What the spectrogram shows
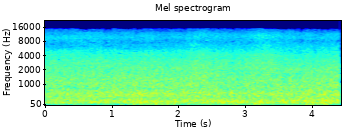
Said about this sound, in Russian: Да. Хотя и у нас тут тоже, в общем-то, какие-то волны имеют место быть. По камням тут растекаются. Красиво.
